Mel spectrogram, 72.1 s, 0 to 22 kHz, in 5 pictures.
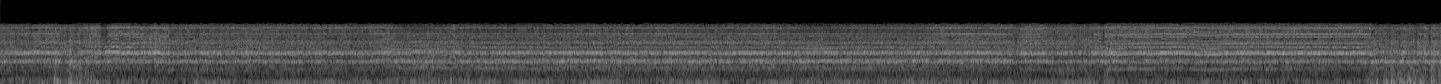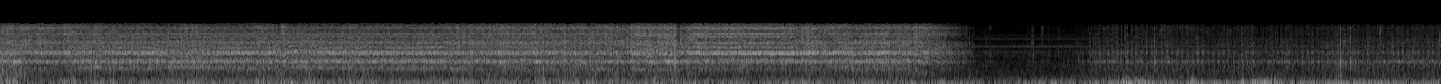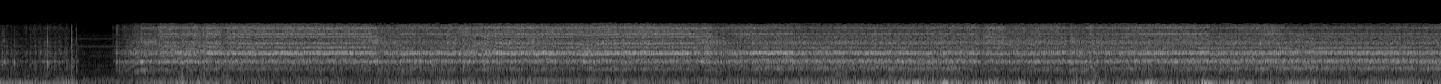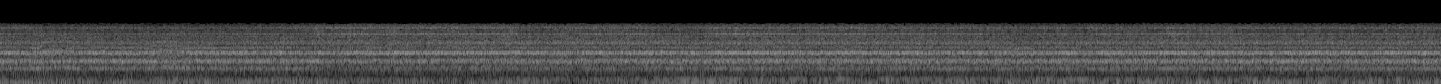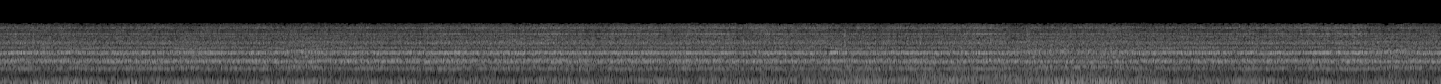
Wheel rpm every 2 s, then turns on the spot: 160, 160, 160, 160, 160, 160, 160, 160, 160, 160, 160, 130, 10, 20, 20, 140, 160, 160, 160, 160, 160, 160, 160, 160, 160, 160, 160, 160, 160, 160, 160, 160, 160, 160, 160, 160.
26-28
